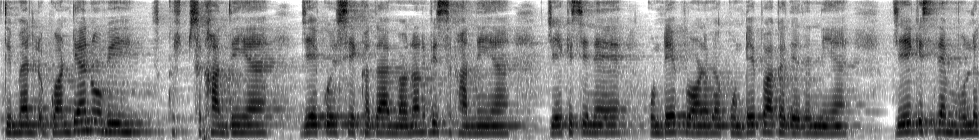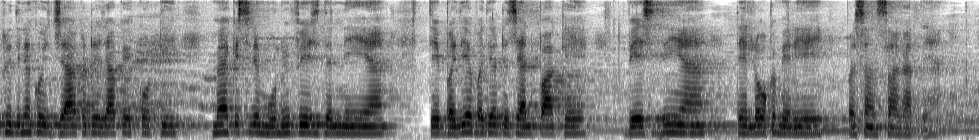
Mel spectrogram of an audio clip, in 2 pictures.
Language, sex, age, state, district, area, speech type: Punjabi, female, 45-60, Punjab, Patiala, urban, spontaneous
